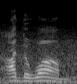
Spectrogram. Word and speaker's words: Edom: Edom is pronounced Adawam.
